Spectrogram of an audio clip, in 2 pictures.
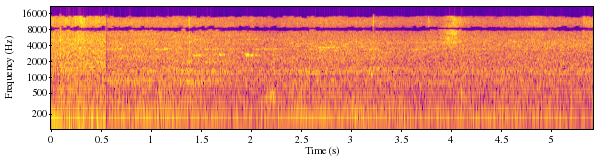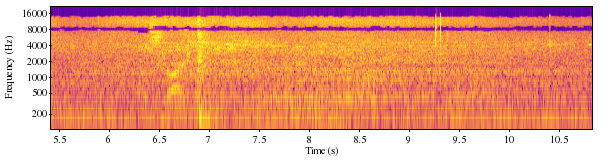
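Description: City street traffic noise, a steady rumble of passing vehicles, with indistinct voices in the background. A brief sharp sound stands out about seven seconds in.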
